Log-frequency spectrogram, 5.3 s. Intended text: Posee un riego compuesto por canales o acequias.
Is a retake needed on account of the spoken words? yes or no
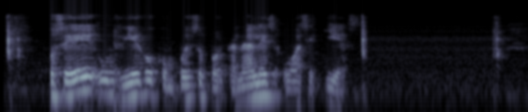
no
